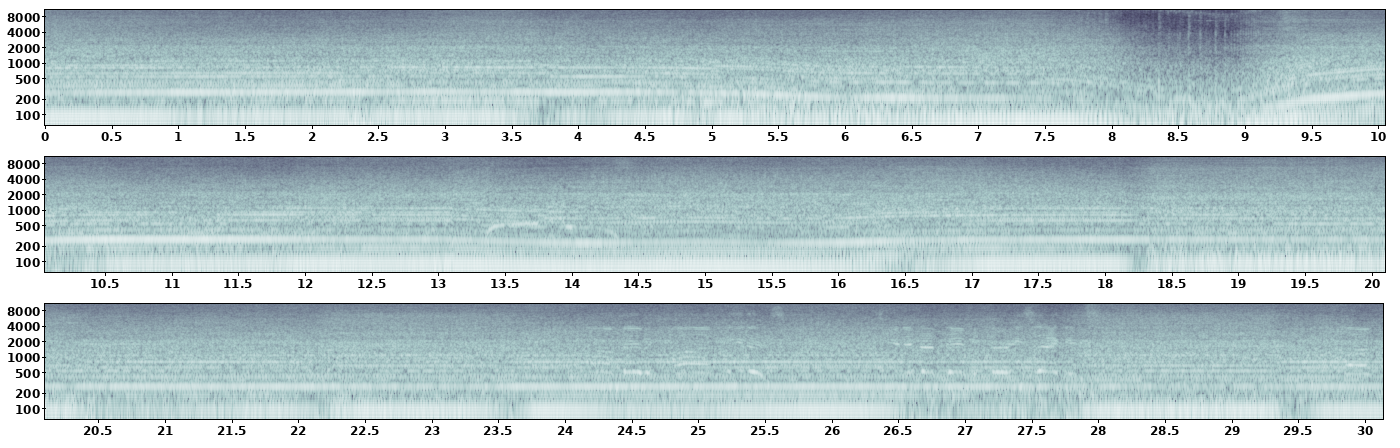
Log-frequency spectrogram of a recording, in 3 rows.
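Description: Flat Top 200R paramotor engine and propeller running in flight, with wind rushing past. The engine pitch drops steeply about six to eight seconds in as the throttle is pulled right back, then climbs again. It eases off and back up once more midway through.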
